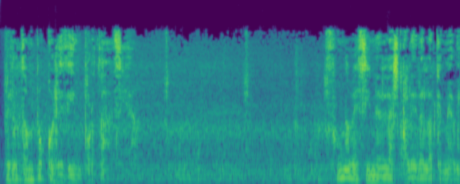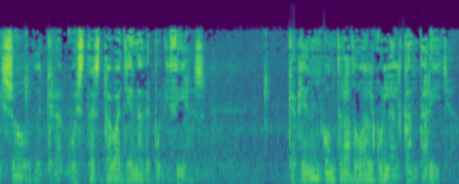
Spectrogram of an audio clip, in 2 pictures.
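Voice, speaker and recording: A man from narrating a first-person horror story in a slow, hushed, suspenseful manner. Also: low-pitched, sing-song, background noise.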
